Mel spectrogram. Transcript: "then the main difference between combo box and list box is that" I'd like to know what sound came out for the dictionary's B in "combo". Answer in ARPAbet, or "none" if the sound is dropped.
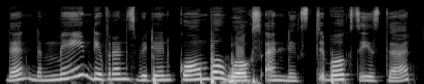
B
